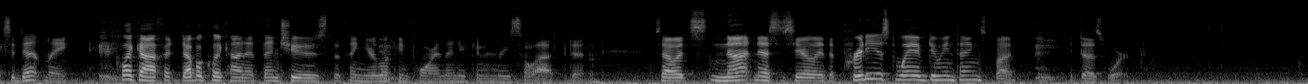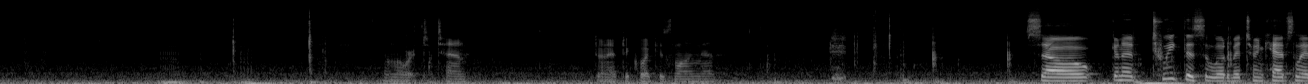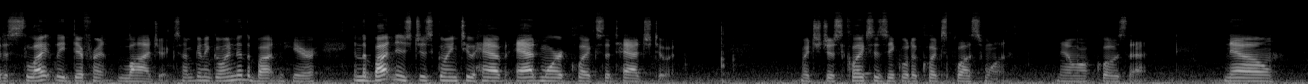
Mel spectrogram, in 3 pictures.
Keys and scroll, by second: 15.3-16.0 typing.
